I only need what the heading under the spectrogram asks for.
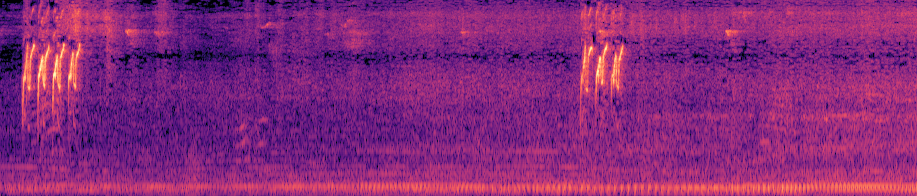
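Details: Ruby-throated bulbul lure song for training caged birds: a quick burst of three or four bright, bubbling notes, repeated after about five seconds, over a steady low hum.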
